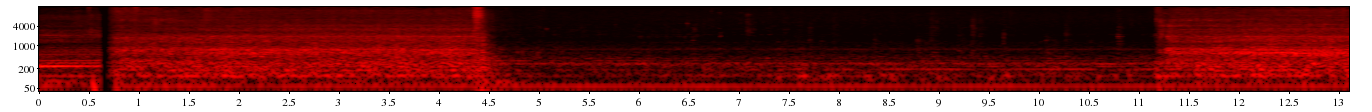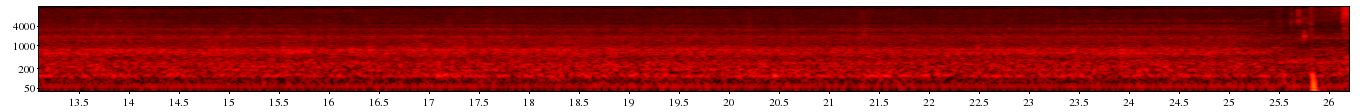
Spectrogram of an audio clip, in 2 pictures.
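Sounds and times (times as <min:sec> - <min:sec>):
washing machine running: 0:00.0 - 0:05.0, 0:11.1 - 0:26.1.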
